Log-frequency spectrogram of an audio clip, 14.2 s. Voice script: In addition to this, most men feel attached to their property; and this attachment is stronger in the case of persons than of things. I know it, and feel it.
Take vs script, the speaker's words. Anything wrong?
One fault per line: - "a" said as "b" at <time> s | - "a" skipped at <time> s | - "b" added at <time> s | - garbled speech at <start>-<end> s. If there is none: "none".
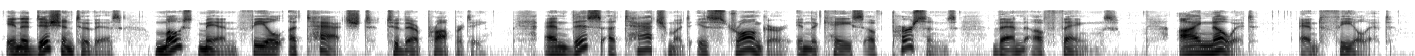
none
